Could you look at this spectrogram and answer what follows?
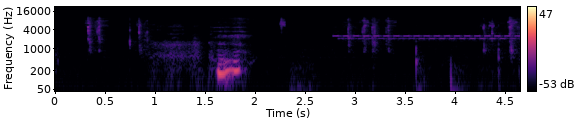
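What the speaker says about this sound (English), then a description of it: "Someone's trying to get me on my cell phone." A cell phone rings quietly at a desk during computer work, its thin steady electronic tone entering partway through amid soft keyboard typing and clicks.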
